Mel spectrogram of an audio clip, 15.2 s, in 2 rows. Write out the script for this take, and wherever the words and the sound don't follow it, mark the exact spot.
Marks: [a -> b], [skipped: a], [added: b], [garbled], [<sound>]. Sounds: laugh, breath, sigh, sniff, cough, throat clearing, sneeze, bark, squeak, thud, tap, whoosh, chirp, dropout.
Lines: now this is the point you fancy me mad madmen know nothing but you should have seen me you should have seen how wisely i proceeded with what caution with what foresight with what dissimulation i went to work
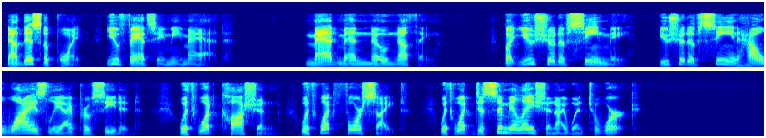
now this [skipped: is] the point you fancy me mad madmen know nothing but you should have seen me you should have seen how wisely i proceeded with what caution with what foresight with what dissimulation i went to work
